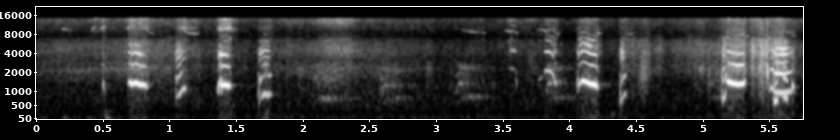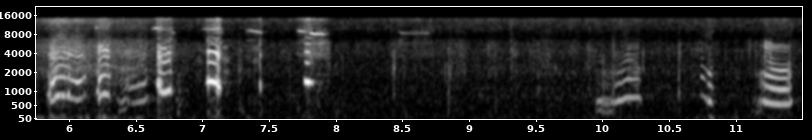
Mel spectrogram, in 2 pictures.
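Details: Young Cardigan Welsh Corgi puppies settling into a garden lawn in March 2020 produce bursts of shrill, wavering whimpers and short yips in quick clusters, falling quiet midway, then a few longer descending whines near the end.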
